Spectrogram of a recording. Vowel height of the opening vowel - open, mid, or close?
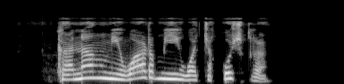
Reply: open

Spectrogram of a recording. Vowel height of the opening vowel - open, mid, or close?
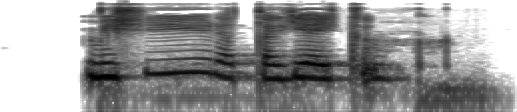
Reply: close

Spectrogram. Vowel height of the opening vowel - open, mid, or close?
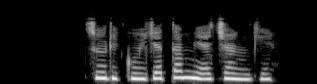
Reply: close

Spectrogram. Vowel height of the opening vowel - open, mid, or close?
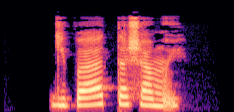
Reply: close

